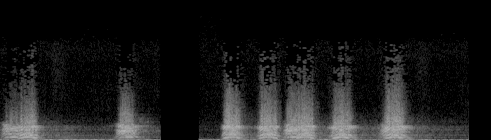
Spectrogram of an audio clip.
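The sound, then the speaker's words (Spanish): A dog barks sharply at night after detecting movement, two barks, a short pause, then a quicker run of five more, loud and alone with no voices. “Rufo era su perro. Había anochecido y cuando dormían, Rufo detectó movimiento.”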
